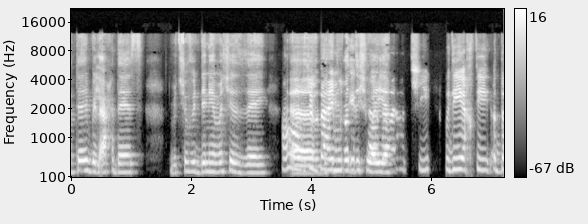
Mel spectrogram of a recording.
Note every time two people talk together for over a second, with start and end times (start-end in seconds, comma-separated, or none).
3.5-5.5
